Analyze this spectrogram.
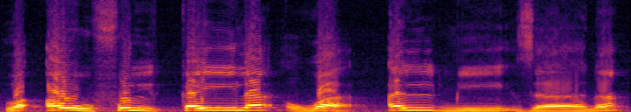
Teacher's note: ملا کر پڑھنے کی صورت میں واو کو لام کے ساتھ ملائیں گے، درمیان سے الف یعنی حمزہ کو حذف کیا جائے گا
